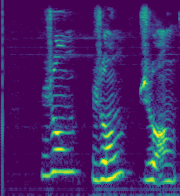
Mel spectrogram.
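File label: "Rong", Chinese syllable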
